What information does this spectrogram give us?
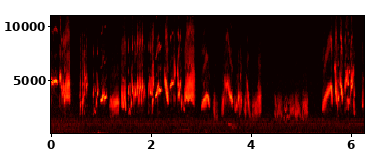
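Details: Calandra lark, a bird that sings while flying as well as perched, giving a long, fast, scratchy warble of high chirps, trills and sliding whistles with brief gaps, against a quiet background hum.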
